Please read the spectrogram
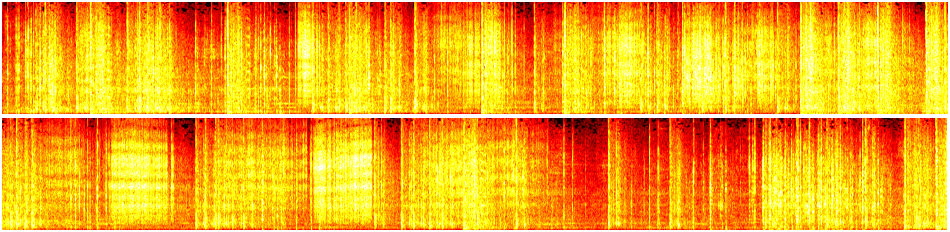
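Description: Aerial fireworks display, shells launching and bursting in quick succession: a dense, near-continuous string of bangs.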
